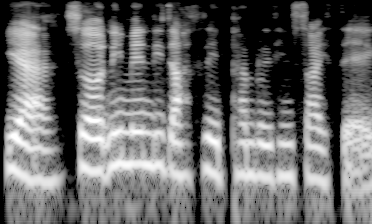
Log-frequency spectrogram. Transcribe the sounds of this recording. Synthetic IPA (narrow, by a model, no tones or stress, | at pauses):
jɛsonimɪndidaθlipʰanblʊjðhiːnsajθɪ̰ɡ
